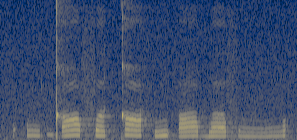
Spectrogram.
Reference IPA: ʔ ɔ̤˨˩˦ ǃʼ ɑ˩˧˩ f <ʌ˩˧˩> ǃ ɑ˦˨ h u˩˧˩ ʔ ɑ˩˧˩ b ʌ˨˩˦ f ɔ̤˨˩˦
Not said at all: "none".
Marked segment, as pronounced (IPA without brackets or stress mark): ʌ˨˩˦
